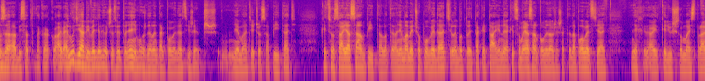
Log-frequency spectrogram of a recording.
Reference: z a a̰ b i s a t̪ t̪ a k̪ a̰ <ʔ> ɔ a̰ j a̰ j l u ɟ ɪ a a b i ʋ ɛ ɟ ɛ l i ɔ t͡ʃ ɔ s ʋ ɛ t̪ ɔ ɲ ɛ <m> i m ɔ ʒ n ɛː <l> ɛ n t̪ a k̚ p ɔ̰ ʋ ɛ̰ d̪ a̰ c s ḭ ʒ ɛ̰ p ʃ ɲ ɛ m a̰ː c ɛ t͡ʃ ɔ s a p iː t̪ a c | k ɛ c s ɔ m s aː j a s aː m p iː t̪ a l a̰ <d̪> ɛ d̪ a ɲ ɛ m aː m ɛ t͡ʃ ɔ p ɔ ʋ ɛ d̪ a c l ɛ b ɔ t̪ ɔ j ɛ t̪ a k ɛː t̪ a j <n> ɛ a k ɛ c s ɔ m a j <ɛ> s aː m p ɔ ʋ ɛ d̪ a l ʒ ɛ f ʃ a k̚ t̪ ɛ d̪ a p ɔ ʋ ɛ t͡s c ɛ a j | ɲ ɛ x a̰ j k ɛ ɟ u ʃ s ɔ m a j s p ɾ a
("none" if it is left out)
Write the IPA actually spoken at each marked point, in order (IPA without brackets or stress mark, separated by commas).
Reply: k, ɲ, l, t̪, n, a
